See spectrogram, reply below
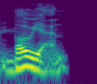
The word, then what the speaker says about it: Bojan: Or, Bojan, if you want to be correct, Bojan.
